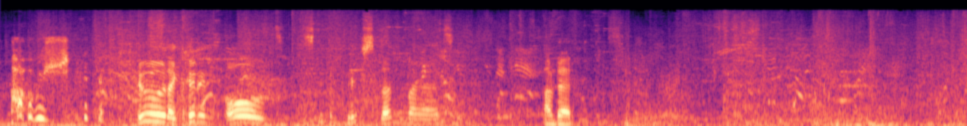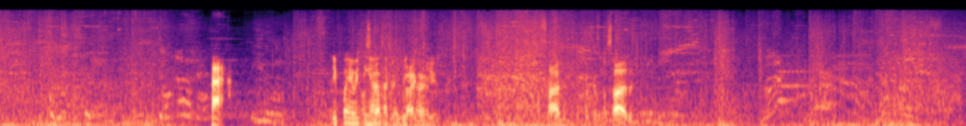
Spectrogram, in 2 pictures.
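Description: Spell effects whoosh and blast in a fast game fight.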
